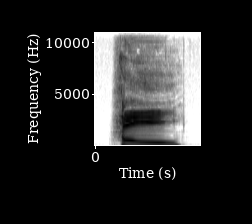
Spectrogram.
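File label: "hei", Chinese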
